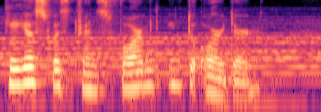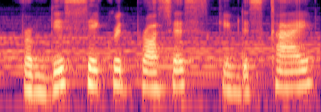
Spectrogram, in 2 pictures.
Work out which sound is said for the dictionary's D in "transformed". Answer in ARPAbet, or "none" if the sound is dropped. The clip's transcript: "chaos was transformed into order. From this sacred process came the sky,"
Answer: D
